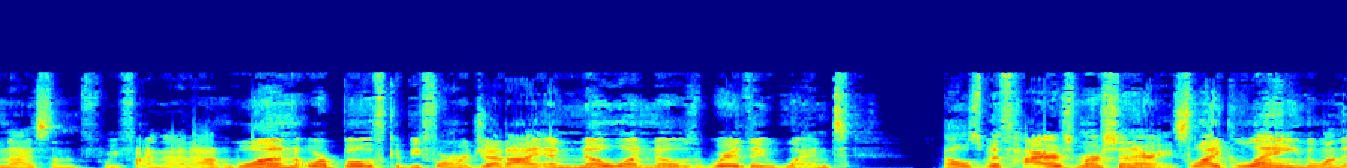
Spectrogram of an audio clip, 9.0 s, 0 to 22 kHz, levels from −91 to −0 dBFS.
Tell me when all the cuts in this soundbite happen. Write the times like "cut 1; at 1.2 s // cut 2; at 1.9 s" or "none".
cut 1; at 6.1 s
